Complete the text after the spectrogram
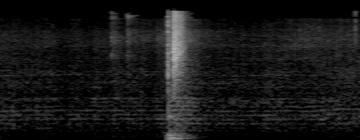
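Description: A game menu opens with a short click.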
